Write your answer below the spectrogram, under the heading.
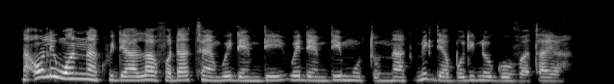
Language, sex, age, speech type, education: Nigerian Pidgin, female, 15-29, spontaneous, tertiary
